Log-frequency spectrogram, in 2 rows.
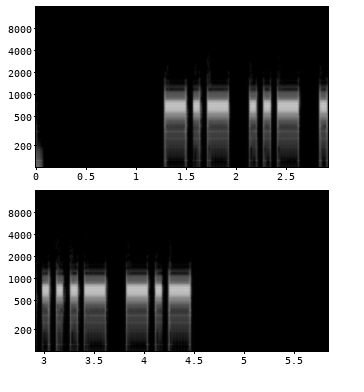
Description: Morse code, heard as a keyed tone, about 17 wpm, 700 Hz. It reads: KU4K
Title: USA Call Signs - 4 Characters - 3x Character Spacing - 17wpm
